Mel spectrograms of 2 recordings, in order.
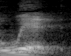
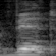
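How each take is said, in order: First: The word begins with a W sound. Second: The word begins with a V sound. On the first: "it works well in a wit" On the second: "or vit, however you want to call it"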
